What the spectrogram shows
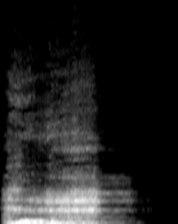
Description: sigh, voicepack; smite; jorm

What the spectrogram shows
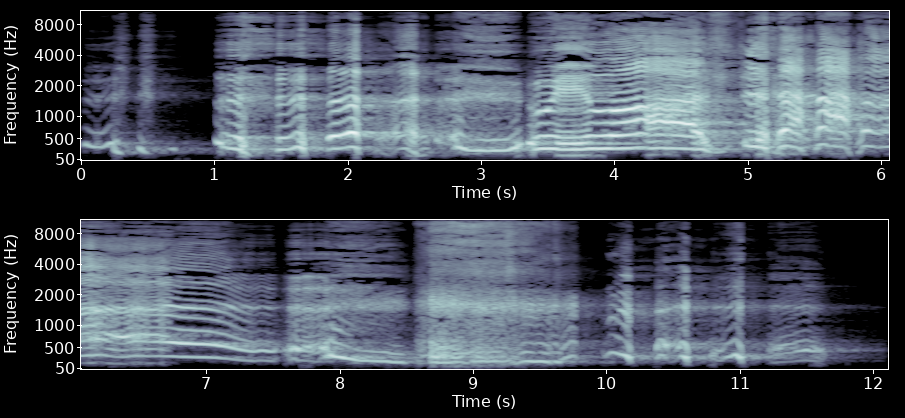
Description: boohoo; smite; vamana

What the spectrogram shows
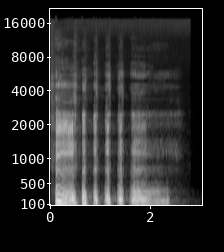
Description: heh heh dragon; fafnir

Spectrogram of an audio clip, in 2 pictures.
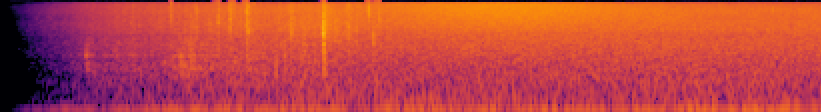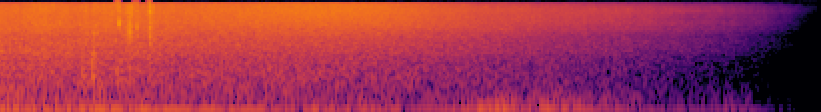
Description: ambience foliage; smite

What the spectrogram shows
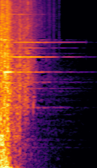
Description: basic impact; smite; thanatos

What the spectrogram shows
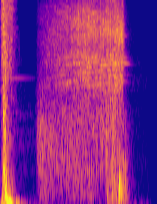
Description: lance scrape; smite; lancelot

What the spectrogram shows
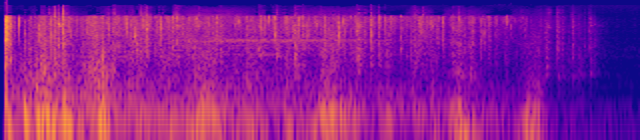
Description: mvt death; serqet; smite

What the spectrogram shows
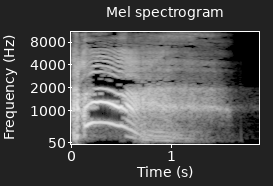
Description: nv discover ah; smite; voicepack; ganesha

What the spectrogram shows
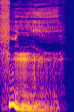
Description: nv thinking; cupid

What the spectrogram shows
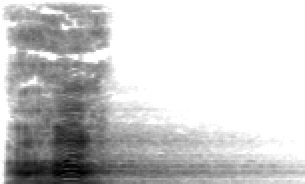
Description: "ah", discover; smite; voicepack; ullr

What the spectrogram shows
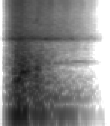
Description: whoosh; smite; raijin

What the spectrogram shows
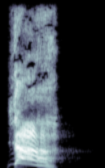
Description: "yay"; smite; nuwa

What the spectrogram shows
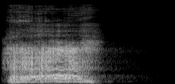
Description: growls

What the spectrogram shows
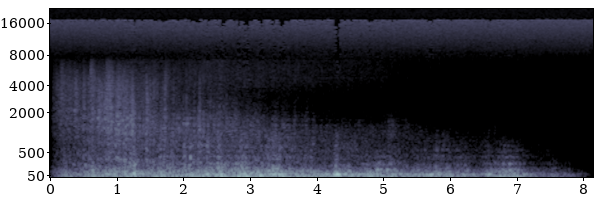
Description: victory thunder rumble; Smite; Susano

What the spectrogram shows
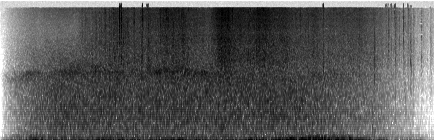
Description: ambience foliage; smite; conquest

